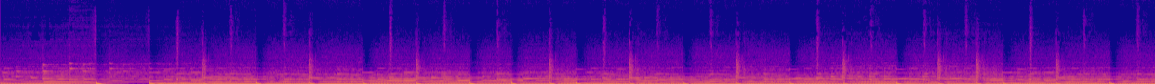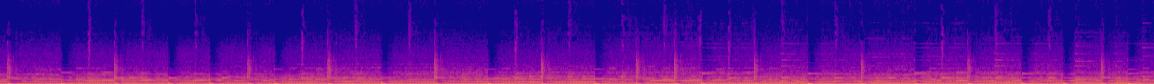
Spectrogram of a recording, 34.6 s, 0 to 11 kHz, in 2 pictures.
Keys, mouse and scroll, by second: 1.8 click, 5.1-6.3 scroll up 1, 6.3 Return, 7.7 click, 8.3-8.6 scroll up 1, 8.6 Return, 10.2 click, 14.3 click, 14.3 alt+scroll up 1, 15.3 space, 15.4 click, 15.8 space, 17.2 click, 18.3-19.5 alt+drag, 20.3 t, 20.8 click, 23.4 click, 29.1 click, 29.8-32.9 typing.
